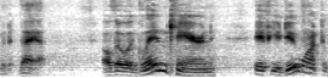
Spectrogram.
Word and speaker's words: Glencairn: And on a Glencairn glass, not Glencairn, Glencairn, 2 syllables.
